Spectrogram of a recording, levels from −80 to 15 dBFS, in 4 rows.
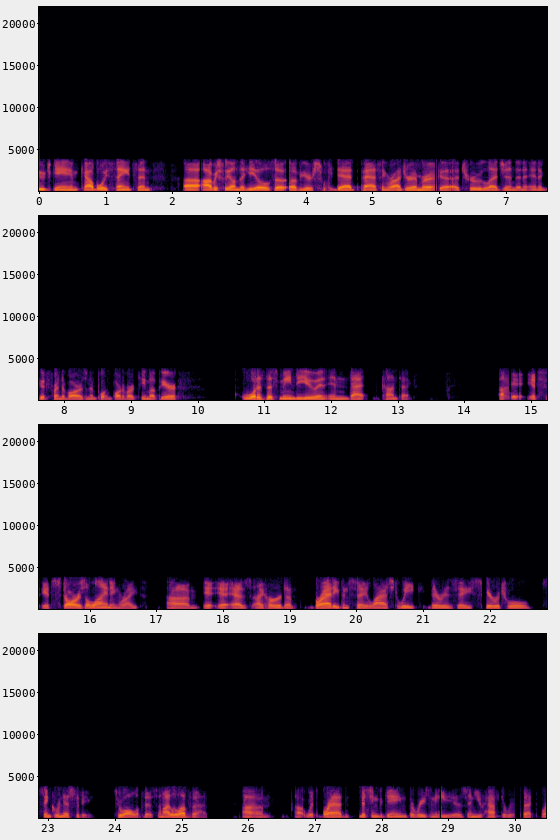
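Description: Speech heavily damaged by the G.723.1 codec: its low-rate coding, consistent with about 6.3 kbit/s, confines the sound to roughly 200 Hz to 3.5 kHz, leaving it muffled, hoarse and smeared on consonants. VoIP packet loss concealed by the speech codec occurs at 1.88 s (just before "uh obviously on the"), 4.28, 5.88 (before "a a true legend"), 14.60, 19.04, 26.03 (before "uh with") and 29.93 s. Each gap of 60 to 150 ms, matching two to five missing 30 ms frames, becomes a fading extrapolated tone or coloured noise, muted from the third lost frame onward, that leaves the following sound briefly weak.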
